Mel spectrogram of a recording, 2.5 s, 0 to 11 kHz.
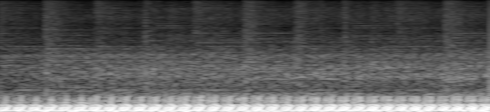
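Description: Triumph Bonneville T120 parallel-twin engine running steadily as the motorcycle cruises at an even speed, with a rapid, even pulse in its note.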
